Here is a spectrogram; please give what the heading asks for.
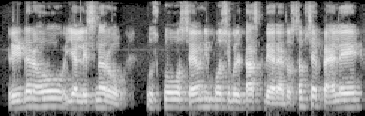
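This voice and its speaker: A male English lecturer giving an exam-prep lesson, explaining a poem and repeatedly addressing his students, slowing down to recite lines. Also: fairly high pitch. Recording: dull lo-fi recording.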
